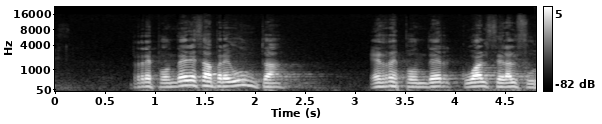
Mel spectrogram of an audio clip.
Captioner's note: speaking in Spanish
